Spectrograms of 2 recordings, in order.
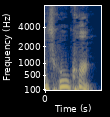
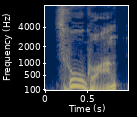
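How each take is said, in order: First: 粗犷 as cūkuàng; Beijing-style 粗犷 ending in falling kuàng; Beijing dialect reading. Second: Said in the usual way. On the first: Shown as a demonstration. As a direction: say 犷 in 粗犷 as kuàng, not guǎng. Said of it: "北京话读". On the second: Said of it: "北京话读粗犷".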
